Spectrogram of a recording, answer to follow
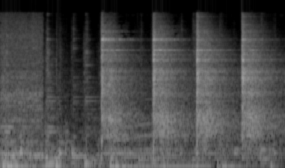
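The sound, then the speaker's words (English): Steady hand hammering on a copper timpani bowl for a hand-hammered series of timpani: a few light taps, then sharp, ringing metallic blows about every half second, fairly loud, with no talking. “over here, Brett, we have the hand hammering of the hand hammered series of timpani”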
